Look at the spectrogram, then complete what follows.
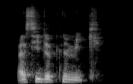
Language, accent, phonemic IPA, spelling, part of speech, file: French, France, /a.sid pnø.mik/, acide pneumique, noun, LL-Q150 (fra)-acide pneumique.wav
- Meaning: pneumic acid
